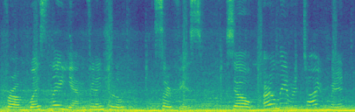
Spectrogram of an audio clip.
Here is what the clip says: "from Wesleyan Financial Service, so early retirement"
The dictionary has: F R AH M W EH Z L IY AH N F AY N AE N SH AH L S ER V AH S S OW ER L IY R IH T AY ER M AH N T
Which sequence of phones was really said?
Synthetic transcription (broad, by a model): F R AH M W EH S L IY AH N F AY N AE N SH AH L S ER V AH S S OW ER L IY R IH T AY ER M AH N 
